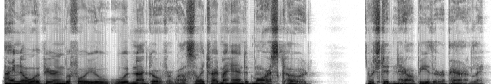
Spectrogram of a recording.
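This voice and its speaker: A courteous creature of the walls from a scary story, acted by a man, speaks in a deep and haunting voice. It sounds gravelly and apologetic, with formal, carefully polite phrasing. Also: very animated, moderate pace, heavily acted.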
